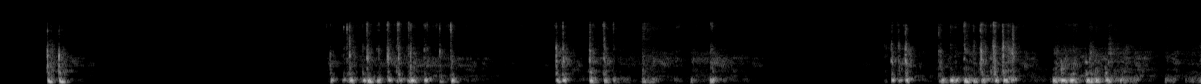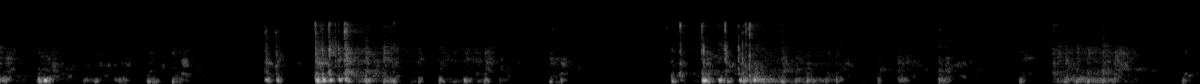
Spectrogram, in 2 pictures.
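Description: Keys clatter on a computer keyboard as a message is typed into a chat box, in several separate bursts of quick, light keystrokes with silent pauses between them, faint throughout.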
